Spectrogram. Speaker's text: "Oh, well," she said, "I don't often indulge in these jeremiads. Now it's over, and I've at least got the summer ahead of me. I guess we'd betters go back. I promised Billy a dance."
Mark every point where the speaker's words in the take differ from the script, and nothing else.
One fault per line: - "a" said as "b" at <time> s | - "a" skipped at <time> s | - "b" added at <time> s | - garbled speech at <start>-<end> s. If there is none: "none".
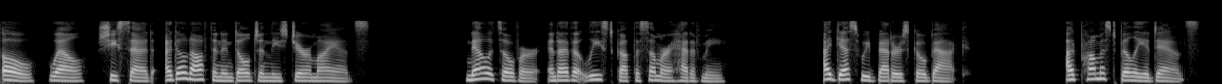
none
